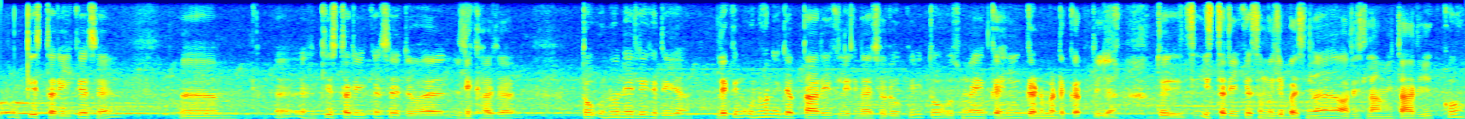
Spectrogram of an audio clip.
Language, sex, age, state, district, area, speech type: Urdu, male, 18-30, Delhi, South Delhi, urban, spontaneous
